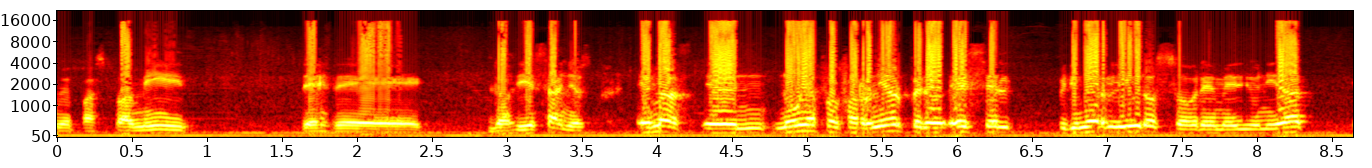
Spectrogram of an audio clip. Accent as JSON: {"language": "Spanish", "town": "Lanús", "region": "Buenos Aires Province", "country": "Argentina", "said": "Yo vengo de Lanús Este"}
